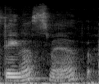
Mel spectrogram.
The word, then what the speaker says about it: Dana Smith: My name is Dana Smith.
